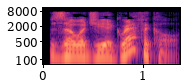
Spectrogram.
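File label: "zoogeographical", British English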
